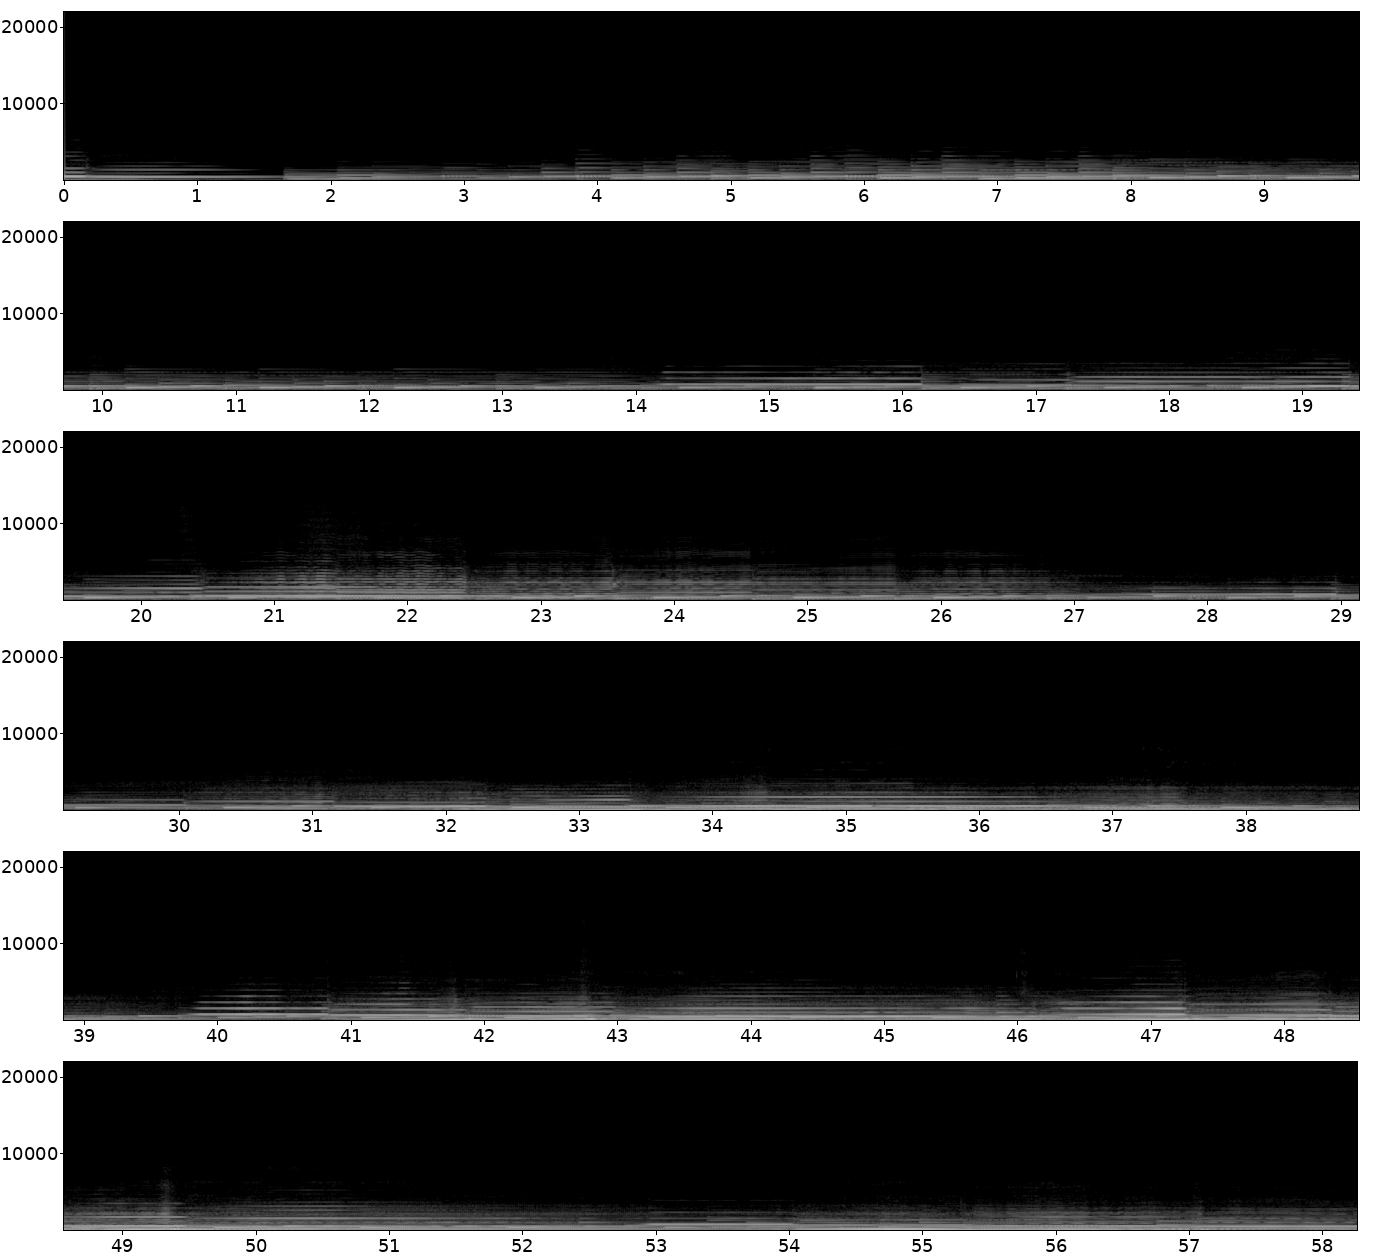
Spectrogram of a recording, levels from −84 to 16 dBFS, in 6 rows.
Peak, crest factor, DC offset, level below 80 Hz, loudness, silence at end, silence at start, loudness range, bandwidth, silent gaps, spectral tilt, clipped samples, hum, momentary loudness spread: -10 dBFS; 18 dB; under 0.1%; -56 dBFS; -28 LUFS; 0 s; 0 s; 10 LU; 4.5 kHz; none; -10.5 dB/octave; under 0.1%; none; 13 LU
